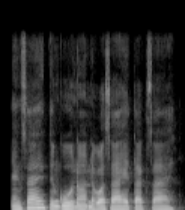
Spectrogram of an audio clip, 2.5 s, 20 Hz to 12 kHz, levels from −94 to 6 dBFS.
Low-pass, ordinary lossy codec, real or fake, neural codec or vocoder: 9.9 kHz; none; fake; vocoder, 22.05 kHz, 80 mel bands, Vocos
